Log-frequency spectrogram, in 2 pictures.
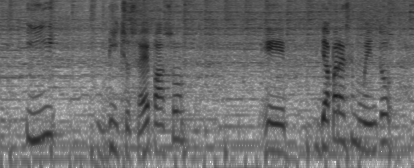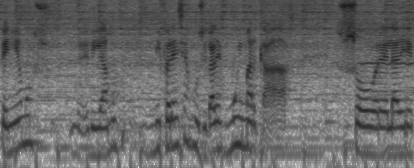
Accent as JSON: {"language": "Spanish", "country": "Venezuela", "said": "es una verdadera institución de la música en mi país, en Venezuela"}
